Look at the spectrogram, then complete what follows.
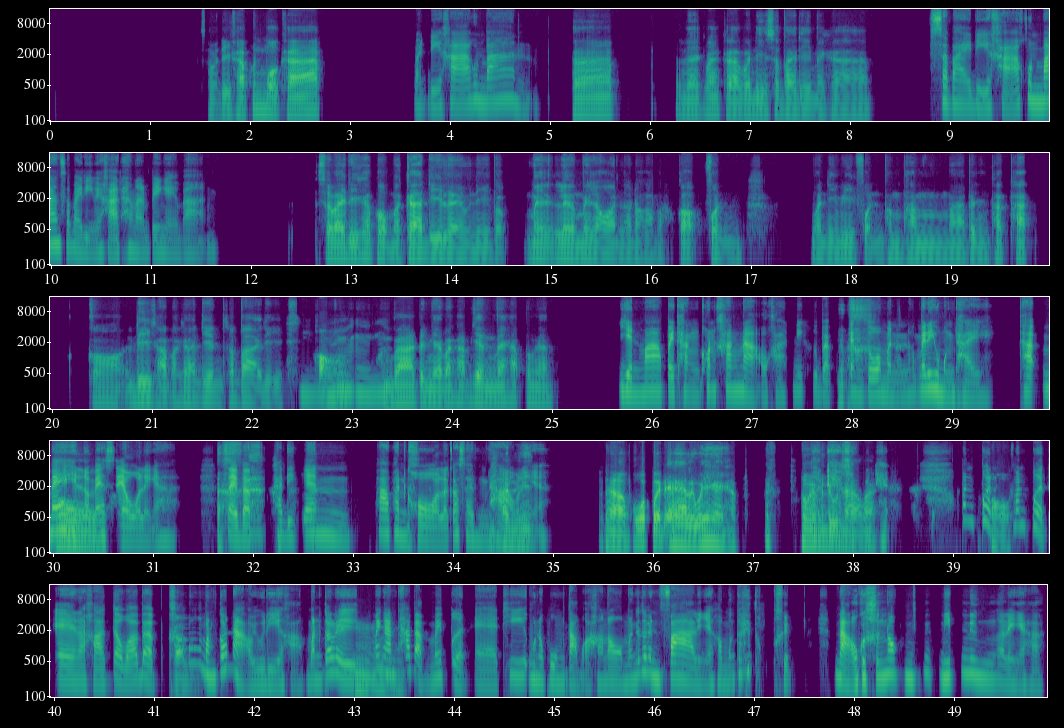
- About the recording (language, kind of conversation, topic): Thai, unstructured, อะไรทำให้คุณมีแรงบันดาลใจในการเรียนรู้?
- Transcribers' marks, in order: tapping; other background noise; chuckle; chuckle; chuckle; laughing while speaking: "เปิดแอร์ค่ะ เปิดแอร์"; laughing while speaking: "มันก็เลยต้องเปิด"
